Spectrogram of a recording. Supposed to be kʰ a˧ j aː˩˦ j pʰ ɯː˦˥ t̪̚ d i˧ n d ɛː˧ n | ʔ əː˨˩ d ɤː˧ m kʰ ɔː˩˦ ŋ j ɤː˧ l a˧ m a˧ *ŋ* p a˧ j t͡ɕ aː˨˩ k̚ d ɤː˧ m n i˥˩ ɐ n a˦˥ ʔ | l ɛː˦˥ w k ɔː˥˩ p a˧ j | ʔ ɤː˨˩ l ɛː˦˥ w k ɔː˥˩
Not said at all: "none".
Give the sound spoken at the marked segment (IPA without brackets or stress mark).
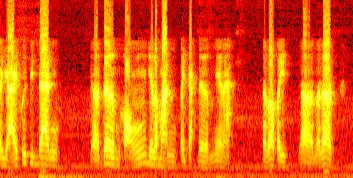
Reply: n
